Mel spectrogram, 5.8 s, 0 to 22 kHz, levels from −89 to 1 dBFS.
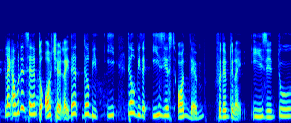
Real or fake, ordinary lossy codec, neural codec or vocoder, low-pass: real; none; none; 7.2 kHz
